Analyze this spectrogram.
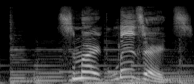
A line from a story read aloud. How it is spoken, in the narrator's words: Zookeeper Dina yelled back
